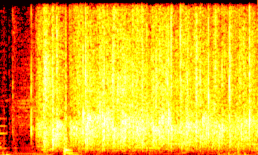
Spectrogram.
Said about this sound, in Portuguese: Senhoras e senhores, uma salva de palmas para nossa convidada de hoje,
